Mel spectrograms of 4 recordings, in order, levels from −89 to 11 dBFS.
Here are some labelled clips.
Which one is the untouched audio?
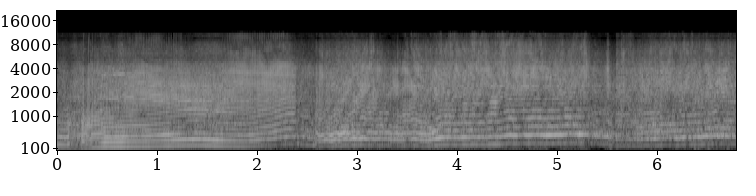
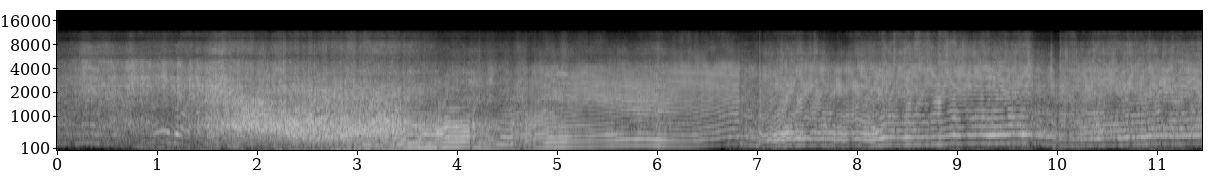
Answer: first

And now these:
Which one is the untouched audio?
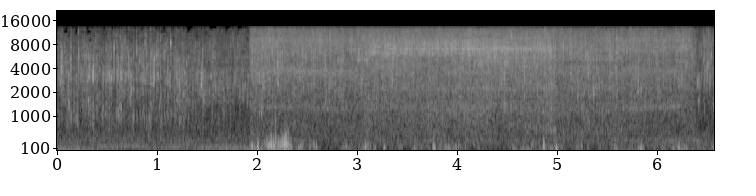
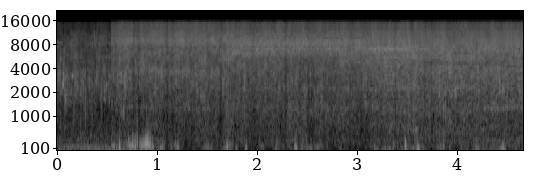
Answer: first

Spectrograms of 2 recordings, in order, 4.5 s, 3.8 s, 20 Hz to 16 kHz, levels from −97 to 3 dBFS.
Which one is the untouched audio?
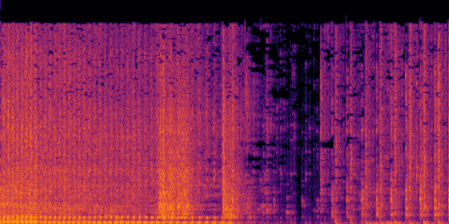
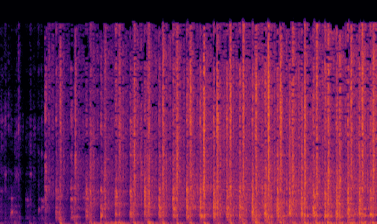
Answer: first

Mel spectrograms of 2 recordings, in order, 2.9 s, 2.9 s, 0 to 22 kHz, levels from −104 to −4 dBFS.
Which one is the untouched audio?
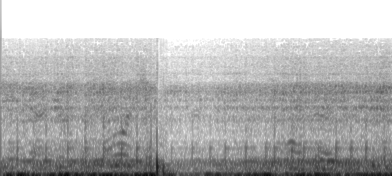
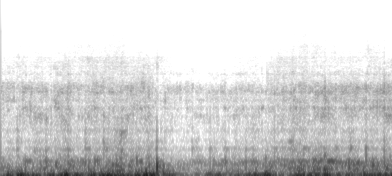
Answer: first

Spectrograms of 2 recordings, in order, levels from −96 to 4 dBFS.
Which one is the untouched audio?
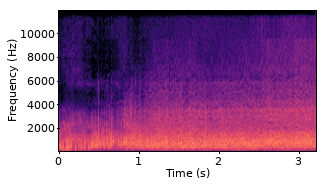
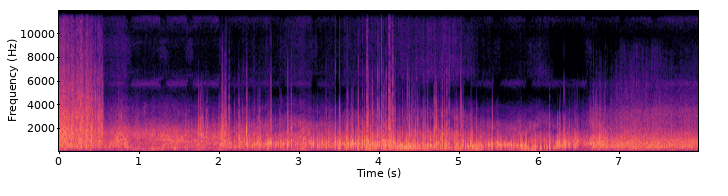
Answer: second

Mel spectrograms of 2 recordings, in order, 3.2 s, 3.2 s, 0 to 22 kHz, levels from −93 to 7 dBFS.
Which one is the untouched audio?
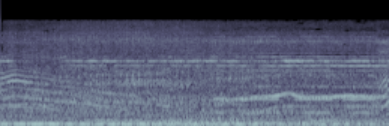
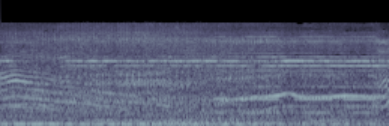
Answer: second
